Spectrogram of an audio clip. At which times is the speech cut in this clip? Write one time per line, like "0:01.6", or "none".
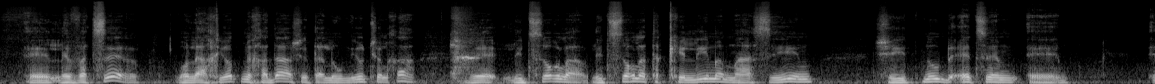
0:05.9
